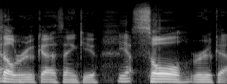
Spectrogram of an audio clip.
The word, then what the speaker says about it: Sol Ruca: You had Kairi Sane, was it Sol Roca? Is that how you say her name? Sol Ruca, yeah. Sol Ruca, thank you.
